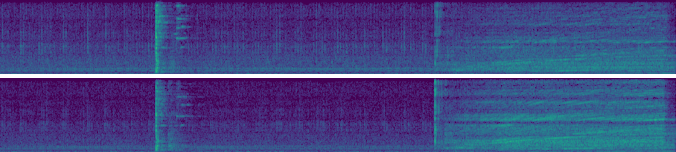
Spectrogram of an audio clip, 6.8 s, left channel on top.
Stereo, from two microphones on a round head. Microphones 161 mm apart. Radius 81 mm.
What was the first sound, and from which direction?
Breaking glass, 30° left (ahead or behind).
